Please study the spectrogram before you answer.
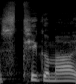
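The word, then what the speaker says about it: στίγμα: 예수의 흔적이라고 하는 이 흔적이라는 단어, 헬라어로 하면 스티그마 이렇게 발음합니다.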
